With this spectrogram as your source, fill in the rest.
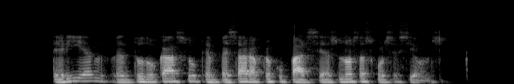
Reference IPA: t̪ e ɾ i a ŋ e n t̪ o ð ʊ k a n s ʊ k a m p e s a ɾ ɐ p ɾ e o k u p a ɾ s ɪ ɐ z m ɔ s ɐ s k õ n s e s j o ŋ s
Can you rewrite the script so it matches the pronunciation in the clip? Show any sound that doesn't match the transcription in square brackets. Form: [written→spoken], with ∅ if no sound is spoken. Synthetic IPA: t̪ e ɾ i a ŋ e n t̪ o ð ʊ k a [n→∅] s ʊ k [a→e] m p e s a ɾ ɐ p ɾ e o k u p a ɾ s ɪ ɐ z [m→n] ɔ s ɐ s k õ n s e s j o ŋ s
